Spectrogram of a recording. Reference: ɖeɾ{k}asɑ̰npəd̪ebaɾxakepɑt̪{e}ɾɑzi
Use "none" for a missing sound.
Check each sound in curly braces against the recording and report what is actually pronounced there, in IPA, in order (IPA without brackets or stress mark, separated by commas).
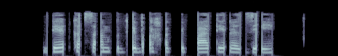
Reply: k, e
